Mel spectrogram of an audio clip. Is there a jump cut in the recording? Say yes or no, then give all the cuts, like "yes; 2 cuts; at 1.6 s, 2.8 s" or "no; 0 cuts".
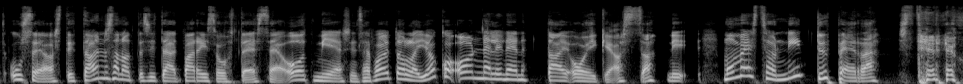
yes; 3 cuts; at 1.8 s, 6.6 s, 8.1 s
